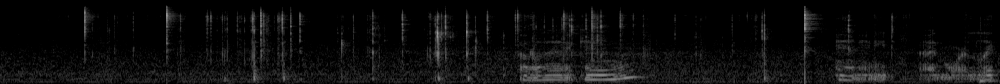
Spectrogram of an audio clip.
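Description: Plastic debubbler tool scraping and tapping against the inside of a glass canning jar packed with pumpkin cubes, a string of sharp irregular clicks. A voice mutters briefly about halfway through and again near the end.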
